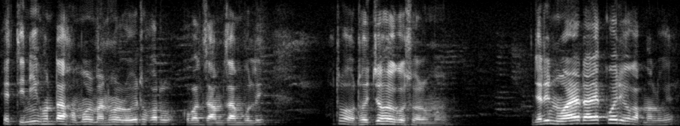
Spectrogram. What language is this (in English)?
Assamese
